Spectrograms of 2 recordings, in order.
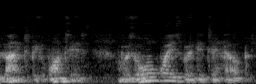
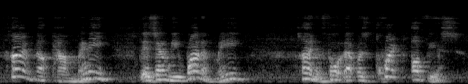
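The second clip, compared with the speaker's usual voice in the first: high-pitched, scornful squirrel voice; exasperated little squirrel, pitched high; mocking squirrel; 8 semitones higher than usual. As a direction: state the obvious with squirrel impatience. Squirrel mocks Spot's question.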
